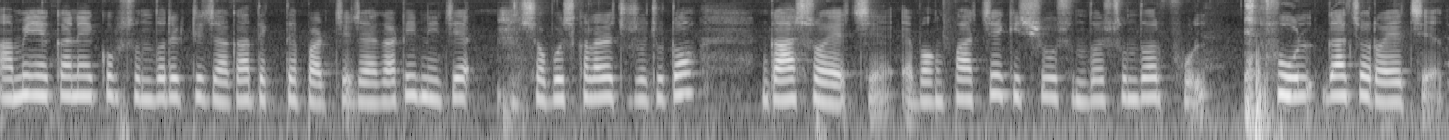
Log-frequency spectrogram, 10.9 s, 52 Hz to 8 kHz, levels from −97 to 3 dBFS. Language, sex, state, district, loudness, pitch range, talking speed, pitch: Bengali, female, Assam, Hailakandi, -18 LUFS, 225-250 Hz, 140 wpm, 240 Hz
